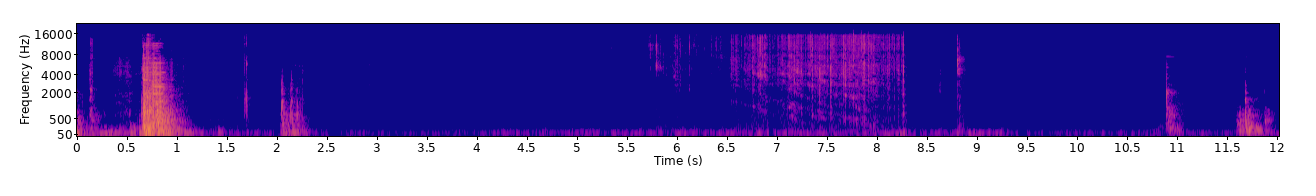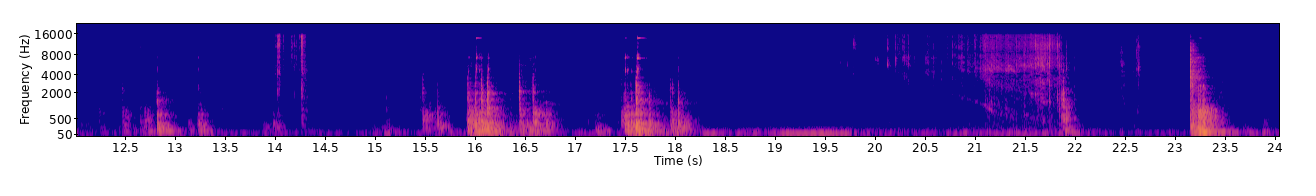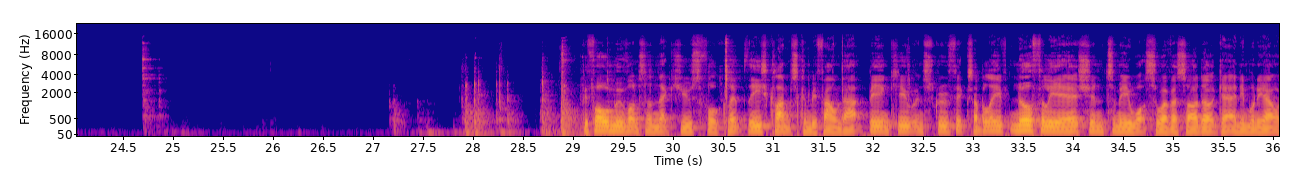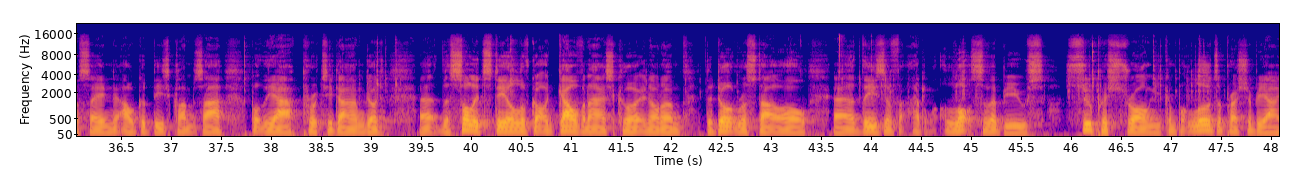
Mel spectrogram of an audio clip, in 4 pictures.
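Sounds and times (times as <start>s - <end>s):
long tearing sound: 5.6s - 8.4s, 19.8s - 22.8s
knocks and clicks of tools: 27.1s - 29.6s.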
